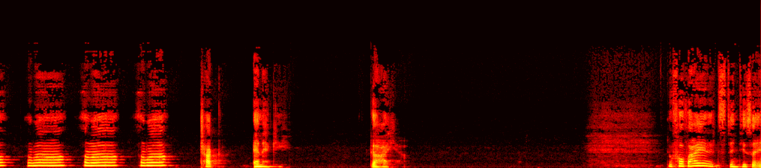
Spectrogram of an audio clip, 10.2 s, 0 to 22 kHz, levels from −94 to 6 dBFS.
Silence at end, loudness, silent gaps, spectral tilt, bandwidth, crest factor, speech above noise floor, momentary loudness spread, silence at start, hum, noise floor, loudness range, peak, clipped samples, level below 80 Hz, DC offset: 0 s; -21 LUFS; none; -4.5 dB/octave; 14.5 kHz; 24 dB; 54 dB; 14 LU; 0 s; none; -75 dBFS; 10 LU; 0 dBFS; under 0.1%; -68 dBFS; under 0.1%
